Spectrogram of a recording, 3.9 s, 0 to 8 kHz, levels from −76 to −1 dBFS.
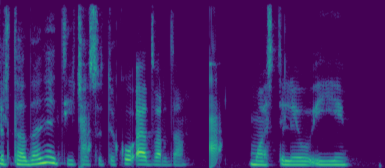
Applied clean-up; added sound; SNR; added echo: neural separator model SepFormer DNS4.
